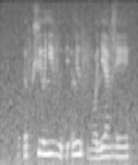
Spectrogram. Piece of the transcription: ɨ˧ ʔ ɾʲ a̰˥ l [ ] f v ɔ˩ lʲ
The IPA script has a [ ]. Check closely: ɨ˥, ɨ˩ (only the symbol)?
ɨ˥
